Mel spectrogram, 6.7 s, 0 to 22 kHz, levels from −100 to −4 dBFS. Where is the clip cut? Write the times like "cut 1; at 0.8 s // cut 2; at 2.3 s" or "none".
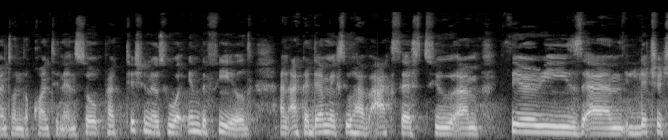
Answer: none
